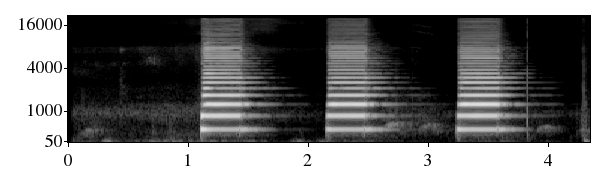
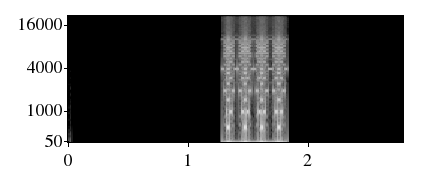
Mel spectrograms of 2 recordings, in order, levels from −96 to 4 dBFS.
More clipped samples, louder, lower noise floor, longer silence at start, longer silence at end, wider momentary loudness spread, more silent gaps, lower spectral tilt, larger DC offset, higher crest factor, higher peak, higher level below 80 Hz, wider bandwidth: neither; about the same, -12 LUFS vs -14 LUFS; second, -61 dBFS vs under -90 dBFS; first, 1.1 s vs 0 s; second, 0.65 s vs 0.95 s; second, 13 LU vs 20 LU; second, none vs 0.02-1.27 s; second, 2.5 dB/octave vs -1 dB/octave; neither; about the same, 16 dB vs 18 dB; about the same, 0 dBFS vs 0 dBFS; second, -66 dBFS vs -34 dBFS; about the same, over 20 kHz vs over 20 kHz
